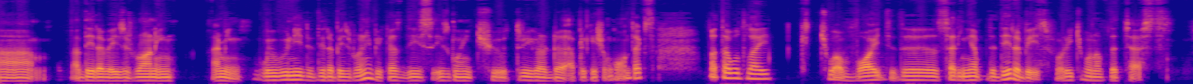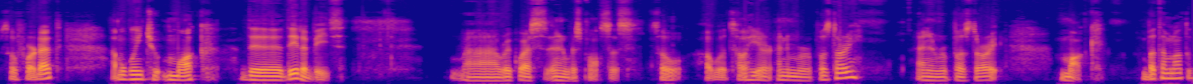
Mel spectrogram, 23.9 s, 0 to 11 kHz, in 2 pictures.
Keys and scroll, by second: 0.4 ctrl+Tab, 19.9 Return.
